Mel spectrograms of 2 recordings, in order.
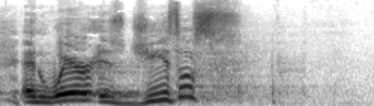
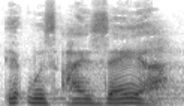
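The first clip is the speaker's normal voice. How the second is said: much softer, lower, with a small laugh; a gentle, unbothered answer; calm reply; 6 semitones lower, 12 dB quieter than usual. Retold or imitated. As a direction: say it simply, the matter is settled.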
